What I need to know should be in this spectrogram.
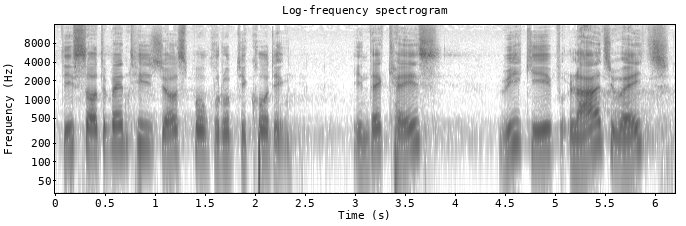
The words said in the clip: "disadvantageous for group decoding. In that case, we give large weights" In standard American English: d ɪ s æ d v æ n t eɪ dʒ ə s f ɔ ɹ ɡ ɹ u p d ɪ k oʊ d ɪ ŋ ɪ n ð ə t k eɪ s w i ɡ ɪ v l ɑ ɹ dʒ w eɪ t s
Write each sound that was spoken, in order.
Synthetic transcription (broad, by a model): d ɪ s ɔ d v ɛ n t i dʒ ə s p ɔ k ɡ ɹ u p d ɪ k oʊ d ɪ ŋ ɪ n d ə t k eɪ s w i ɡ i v l ɑ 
